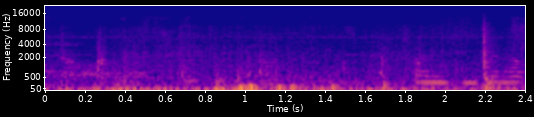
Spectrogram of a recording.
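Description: Footsteps and handling bumps from a handheld camera, a few dull low knocks with the clearest about a second in, with a faint voice in the background.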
